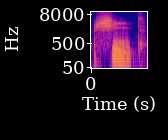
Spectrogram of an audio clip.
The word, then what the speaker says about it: sheet: Donc, il faut tout le temps dire sheet. Bon, bien entendu, il faut pas exagérer. Vous dites juste sheet.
